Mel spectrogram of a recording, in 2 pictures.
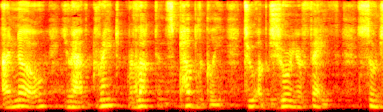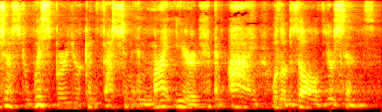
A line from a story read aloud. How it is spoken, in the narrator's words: whispered in his ear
